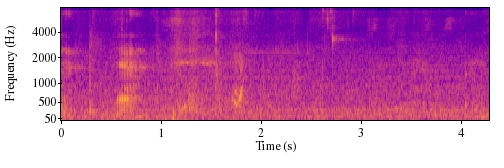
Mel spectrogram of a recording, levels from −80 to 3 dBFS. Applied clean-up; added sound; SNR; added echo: none; Bowed string instrument + Fire; 15 dB; none.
